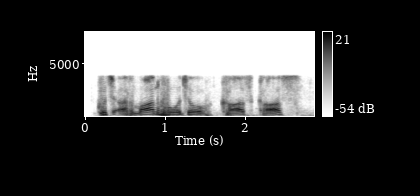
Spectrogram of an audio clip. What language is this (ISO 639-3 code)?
hin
